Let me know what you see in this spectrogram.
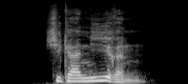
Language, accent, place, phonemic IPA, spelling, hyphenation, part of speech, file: German, Germany, Berlin, /ʃikaˈniːʁən/, schikanieren, schi‧ka‧nie‧ren, verb, De-schikanieren.ogg
- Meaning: to bully, to harass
